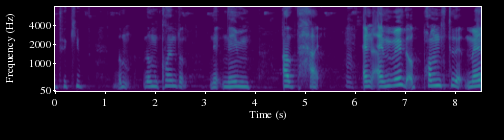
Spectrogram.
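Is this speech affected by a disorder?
Yes: spastic cerebral palsy.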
